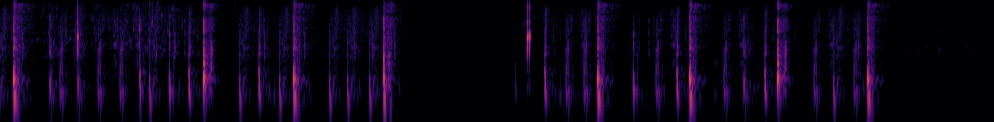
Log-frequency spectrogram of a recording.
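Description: A pickaxe repeatedly chips and breaks through dirt blocks with quick scraping knocks.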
